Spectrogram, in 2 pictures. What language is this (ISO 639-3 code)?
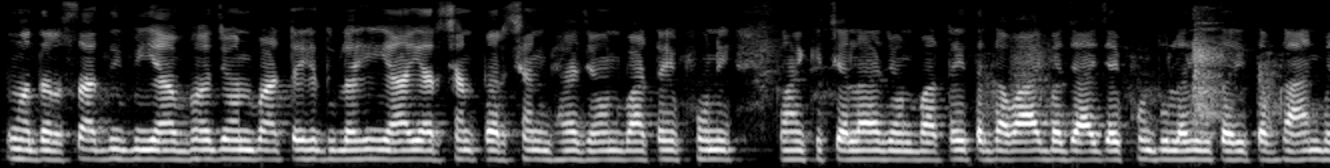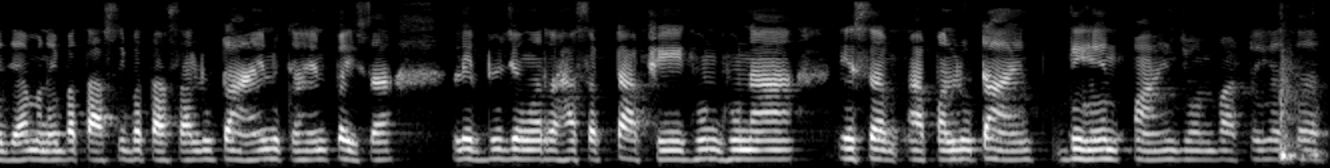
hin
